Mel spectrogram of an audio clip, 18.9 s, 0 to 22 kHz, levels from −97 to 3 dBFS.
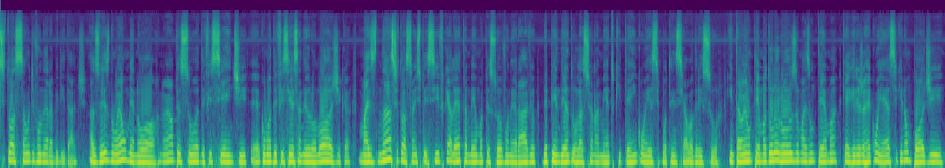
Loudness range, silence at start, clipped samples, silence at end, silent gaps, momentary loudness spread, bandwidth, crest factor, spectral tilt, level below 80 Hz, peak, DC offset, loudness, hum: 2 LU; 0 s; under 0.1%; 0.05 s; none; 6 LU; 13 kHz; 12 dB; -7 dB/octave; -44 dBFS; 0 dBFS; under 0.1%; -13 LUFS; none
